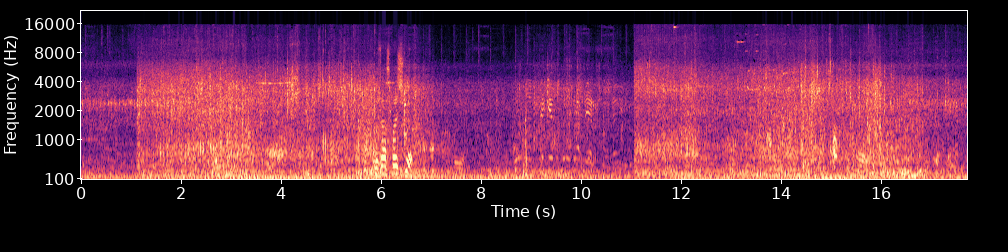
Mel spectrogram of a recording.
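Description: Tyres churn and slip through thick mud.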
